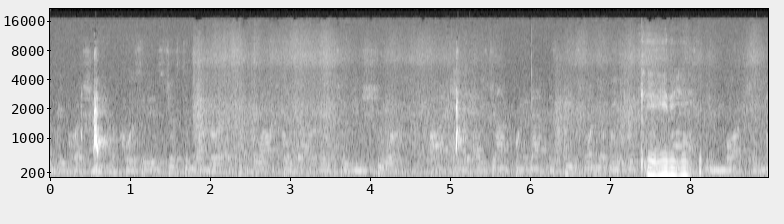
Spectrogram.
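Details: Katie with recurring hiccups again: two sharp hiccups about four and a half seconds apart, with voices and room noise behind; hiccups.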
